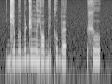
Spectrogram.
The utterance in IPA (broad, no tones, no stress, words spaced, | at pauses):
d͡ʑə bəbœɖ͡ʐiŋə jɔ bikubœ | ʃu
